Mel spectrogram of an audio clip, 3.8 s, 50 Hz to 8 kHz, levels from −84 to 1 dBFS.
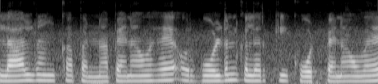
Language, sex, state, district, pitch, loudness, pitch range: Hindi, female, Bihar, Vaishali, 185 Hz, -18 LUFS, 175-190 Hz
